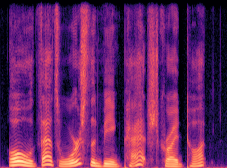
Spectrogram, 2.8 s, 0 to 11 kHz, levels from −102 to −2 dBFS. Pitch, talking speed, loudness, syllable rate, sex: 185 Hz, 170 wpm, -18 LUFS, 4.2 syllables/s, female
